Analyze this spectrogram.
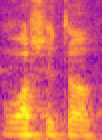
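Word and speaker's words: Ouachita: A Wichita Christian, or a Wachita, or however they say it up north. How you say it? Washita.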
